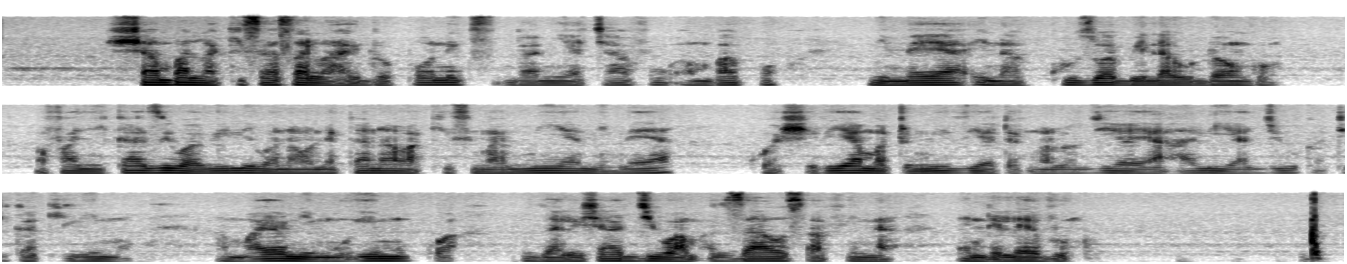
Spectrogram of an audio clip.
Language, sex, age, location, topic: Swahili, male, 25-35, Nairobi, agriculture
